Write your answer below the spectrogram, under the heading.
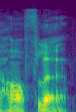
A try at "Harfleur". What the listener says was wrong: Harfleur. They don't pronounce the H. Harfleur. They don't pronounce the H in French.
